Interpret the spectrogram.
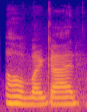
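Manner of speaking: ordinary talk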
